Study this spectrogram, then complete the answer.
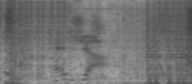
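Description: Gunfire in the online shooter game PointBlank, rapid bursts of shots in quick succession, loud and close, with a voice talking over them.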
